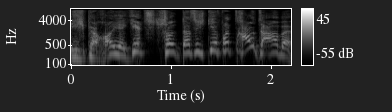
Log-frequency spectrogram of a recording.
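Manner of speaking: very high, bitter, shrill, hysterical shriek. Narrator reads George's line to Heinrich: George shrieking hysterically. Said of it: "[name], nachrangiges Mitglied der englischen Königsfamilie, von seinem Vater allerdings anerkannter Bastard".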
